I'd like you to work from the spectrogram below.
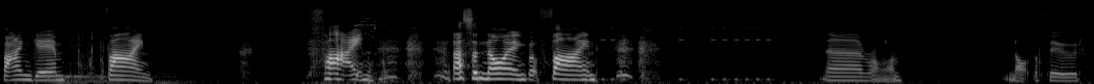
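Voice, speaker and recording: A young woman with a bright, forceful voice at a medium pitch. She commentates on a game casually, rambling along in an informal, amused streamer's manner. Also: extremely slow, pauses often.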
